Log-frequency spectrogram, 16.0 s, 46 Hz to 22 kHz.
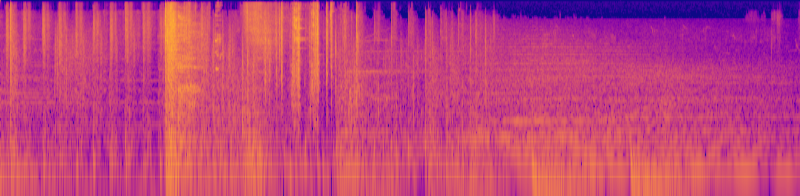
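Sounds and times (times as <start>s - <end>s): background music: 0.0s - 16.0s
video game gunfire: 3.2s - 9.9s.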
